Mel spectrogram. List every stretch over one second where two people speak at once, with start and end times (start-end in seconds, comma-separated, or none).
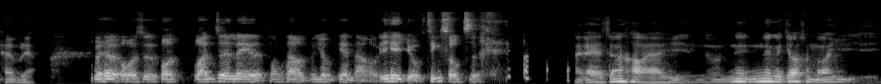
none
